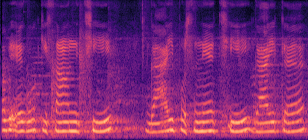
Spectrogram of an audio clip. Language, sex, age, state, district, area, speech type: Maithili, female, 45-60, Bihar, Samastipur, urban, spontaneous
